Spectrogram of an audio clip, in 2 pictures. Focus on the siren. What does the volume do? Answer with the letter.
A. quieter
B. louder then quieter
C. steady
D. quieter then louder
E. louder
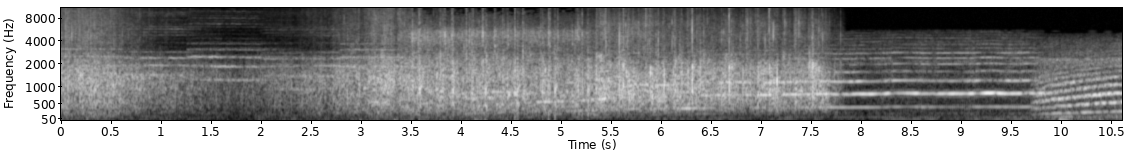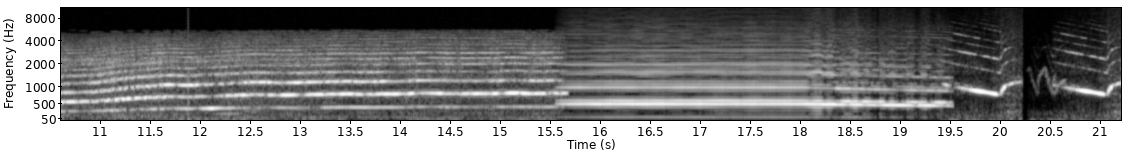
E.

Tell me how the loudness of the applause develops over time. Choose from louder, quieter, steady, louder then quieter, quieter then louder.
louder.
